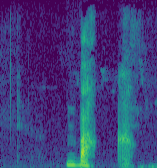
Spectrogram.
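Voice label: tlacochahuaya, Zapotec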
